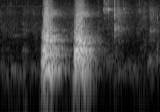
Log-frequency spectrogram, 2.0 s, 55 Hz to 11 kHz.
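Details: Klaus, a 5-month-old German Shepherd puppy, barks at his new water buffalo horn: two loud, harsh barks about half a second apart, followed by a faint rustle in a quiet room.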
